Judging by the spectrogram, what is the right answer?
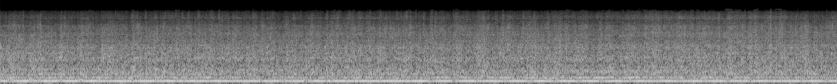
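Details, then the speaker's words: Logan 10-inch lathe with 14-inch quick-change gearbox, 1.25-inch workpiece at very slow speed in low range on a fine cut, gibs loose; steady low buzzing drone with gritty edge, chatter from the workpiece sticking too far out of the lathe. "That noise is chatter, and that's because it's sticking so far out of the end of the lathe."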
